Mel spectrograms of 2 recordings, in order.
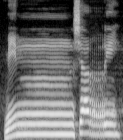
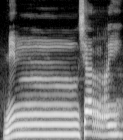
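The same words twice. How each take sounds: First: The n is pronounced fully and clearly. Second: The n is pronounced fully and clearly.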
